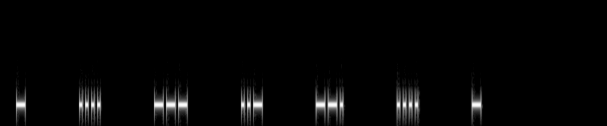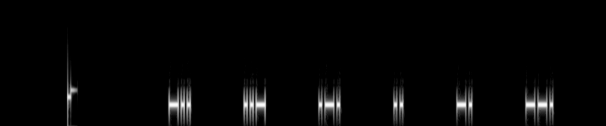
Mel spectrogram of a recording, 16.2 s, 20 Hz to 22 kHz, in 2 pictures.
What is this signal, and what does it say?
Morse code, heard as a keyed tone, about 30 wpm, spaced as for 10 wpm, 700 Hz. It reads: THOUGHT DURING
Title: 6x Character Spacing - Top 500 Words - 30wpm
